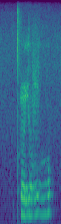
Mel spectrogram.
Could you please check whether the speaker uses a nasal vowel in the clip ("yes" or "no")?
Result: yes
